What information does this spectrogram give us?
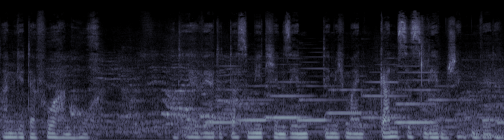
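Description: A man acting an impressionable young gentleman in love in a German radio play, effusive, romantic and earnest. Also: on the low side, little pitch movement, moderate pace, natural voice. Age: young adult. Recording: clear music behind the voice.

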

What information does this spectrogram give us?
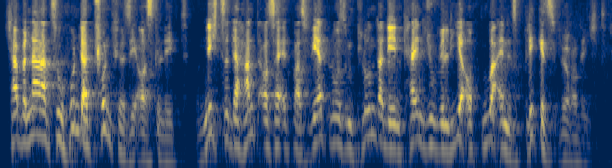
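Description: A smug swindler posing as a respectable householder in a radio play. His husky voice swings widely in pitch. He is mock-polite and sardonic, wrapping every taunt in theatrical courtesy. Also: big pitch swings, fast talker, heavily acted. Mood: indignant, mocking. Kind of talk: German radio drama acting.

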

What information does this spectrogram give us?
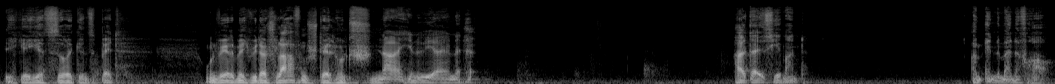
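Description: A man's voice: extremely low pitch, fairly even intonation, moderate pace, creaky, pauses often, breathy edge, heavily acted. A man playing a jealous rich farmer husband in a radio play, blustering, exasperated and given to muttered threats. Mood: muttering. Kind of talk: German radio play acting.

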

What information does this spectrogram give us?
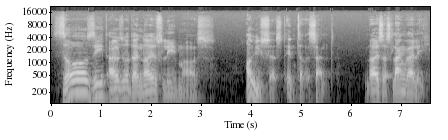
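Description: Proud, gravelly-voiced tomcat. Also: male voice, lowish voice, big pitch swings, takes it slowly, darkish tone, heavily acted. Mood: smug, sardonic. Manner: haughty, sardonic, eloquent mock-formal address. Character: proud, scornful lone tomcat, streetwise and indignant. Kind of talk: radio drama acting.

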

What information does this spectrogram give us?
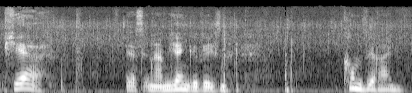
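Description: An actress playing a tight-lipped, bitter farm woman in her forties in a radio crime drama, speaking in a halting, terse, guarded way. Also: low-pitched, noisy background. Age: middle-aged.

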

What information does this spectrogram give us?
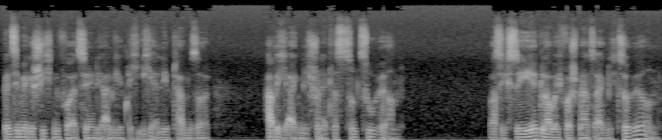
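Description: An actor playing an interrogated man who evasively recounts oddly precise details in measured, literary phrases, in a 1960s German radio play. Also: rumbling low, steady tone, mellow. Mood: detached, insistent.

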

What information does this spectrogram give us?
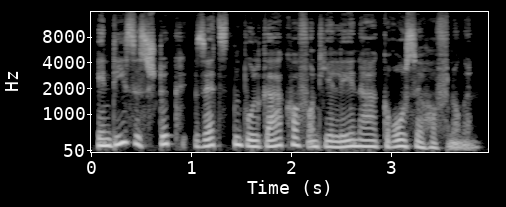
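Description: A woman reading scripted biographical narration in a measured, matter-of-fact way, as a documentary narrator. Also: deep voice, warm tone, breathy edge, no echo, clean studio sound. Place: dry studio.

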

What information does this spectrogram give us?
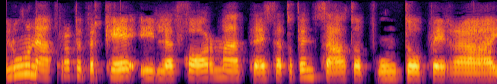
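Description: A woman's voice: fairly low pitch, no room sound, highs cut off. A woman, a theatre director, methodically explaining her work as a guest in a radio interview.

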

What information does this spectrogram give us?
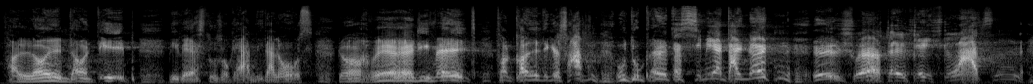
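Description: A man's voice: sits high, measured pace, sharp tone, exaggerated voice. An actor playing a grim, vengeful male wolf in a radio play, growling his threats. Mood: furious. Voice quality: gravelly, raspy.

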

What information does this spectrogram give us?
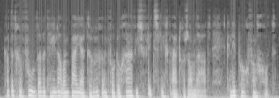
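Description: An actor playing an eager, awestruck young sailor on a spaceship in a radio play, speaking earnestly and poetically. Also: male voice, mid-range voice, a little fast, lightly acted. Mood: awed, brooding. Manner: earnest, poetic, literary delivery. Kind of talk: radio drama acting. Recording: muffled radio play, clear background hum.

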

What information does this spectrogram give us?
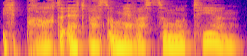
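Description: A woman's voice: lowish voice, steady tone, moderate pace, a little mellow, husky. An actress playing a frightened, evasive woman in a noir radio play, hesitant and guarded, with a tired, toneless voice. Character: frightened, weary young blonde woman under suspicion, evasive.

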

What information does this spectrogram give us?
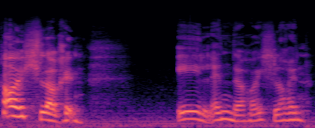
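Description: A woman's voice: fairly low pitch, lively intonation, takes it slowly, slightly rough, full character voice. A woman playing a haughty, spiteful forty-year-old stepdaughter in a 1950s radio play, sneering and biting. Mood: spiteful, accusing.

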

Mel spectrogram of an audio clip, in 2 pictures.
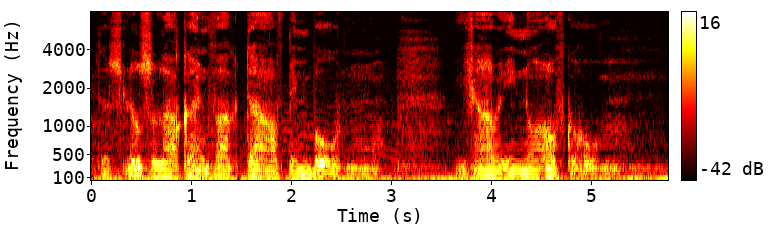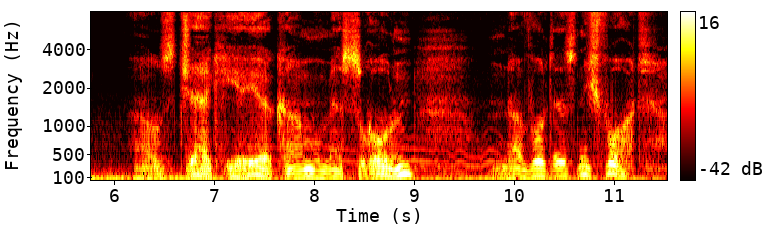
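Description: An actor playing a bitter old jazz trumpeter, broken and haunted, rambling and repeating himself in a German radio drama. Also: male voice, medium pitch, vocal fry, a bit bright, slight background noise, full character voice. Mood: agitated, indignant, then anguished, bitter.

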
